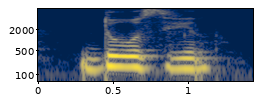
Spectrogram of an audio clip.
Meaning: 1. permission 2. permit, licence (document rendering something allowed or legal)
- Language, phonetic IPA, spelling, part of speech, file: Ukrainian, [ˈdɔzʲʋʲiɫ], дозвіл, noun, Uk-дозвіл.ogg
